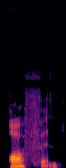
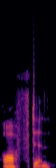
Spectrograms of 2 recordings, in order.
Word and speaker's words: often: um i would say the majority of mainstream american english speakers don't pronounce the t often so you're making ah fin often and if you want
